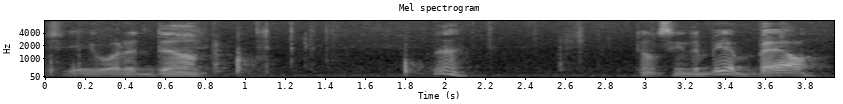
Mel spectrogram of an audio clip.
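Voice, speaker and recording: Casting: uneasy, slangy medic's sidekick in golden-age radio horror, wildly varying pitch, very noisy old recording. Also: male voice, unhurried, full character voice. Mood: wry, casual. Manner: slangy, nervous, excitable. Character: uneasy, slangy male ambulance attendant, easily spooked. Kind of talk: old-time radio horror drama acting.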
